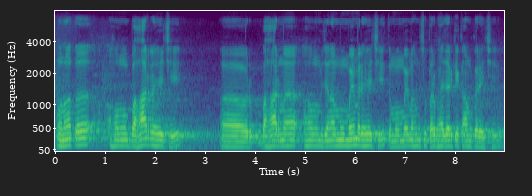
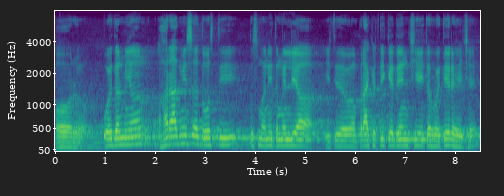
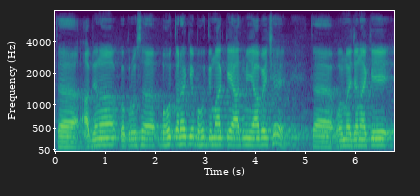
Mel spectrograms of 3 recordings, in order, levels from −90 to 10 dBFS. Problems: background sounds at intervals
